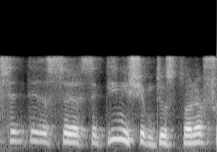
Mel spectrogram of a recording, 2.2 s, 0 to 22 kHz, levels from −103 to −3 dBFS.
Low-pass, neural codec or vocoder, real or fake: 5.4 kHz; codec, 16 kHz in and 24 kHz out, 0.8 kbps, FocalCodec, streaming, 65536 codes; fake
